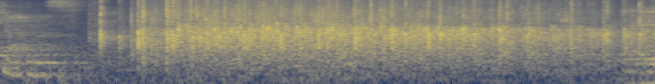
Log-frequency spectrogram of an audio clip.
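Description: A crowd of guests applauds and cheers loudly.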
